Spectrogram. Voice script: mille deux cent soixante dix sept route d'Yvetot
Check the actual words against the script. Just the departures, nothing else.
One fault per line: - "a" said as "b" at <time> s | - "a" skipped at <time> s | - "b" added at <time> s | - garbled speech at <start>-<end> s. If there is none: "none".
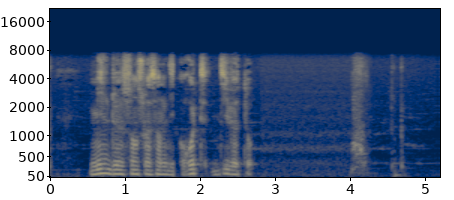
- "sept" skipped at 1.7 s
